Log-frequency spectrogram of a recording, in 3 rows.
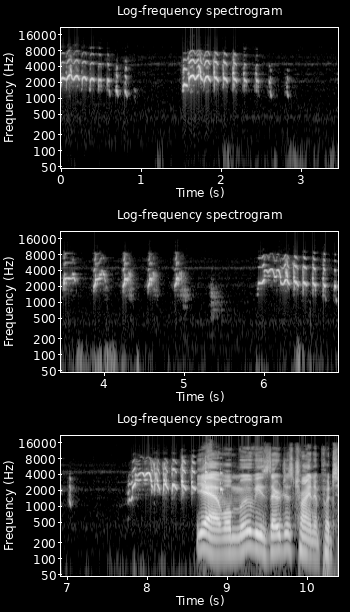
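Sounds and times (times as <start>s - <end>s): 
bald eagle call played from recording: 0.0s - 7.2s, 7.8s - 9.2s
speech: 8.6s - 10.3s.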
